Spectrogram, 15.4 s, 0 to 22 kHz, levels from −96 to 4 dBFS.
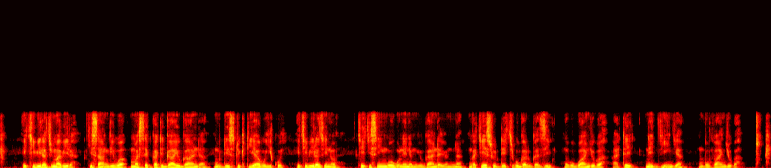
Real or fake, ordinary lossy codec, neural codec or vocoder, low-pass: fake; none; codec, 16 kHz, 4.8 kbps, FACodec; 7.2 kHz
